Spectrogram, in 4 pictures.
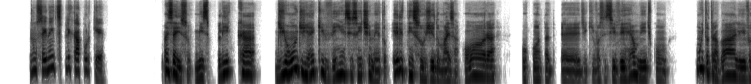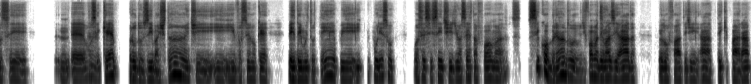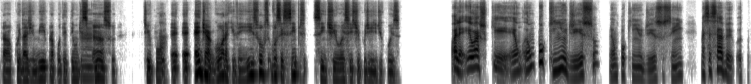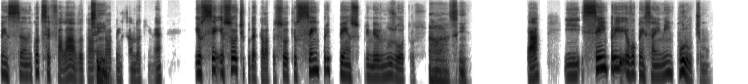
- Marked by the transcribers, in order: tapping
- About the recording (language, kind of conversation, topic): Portuguese, advice, Como posso reservar tempo regular para o autocuidado na minha agenda cheia e manter esse hábito?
